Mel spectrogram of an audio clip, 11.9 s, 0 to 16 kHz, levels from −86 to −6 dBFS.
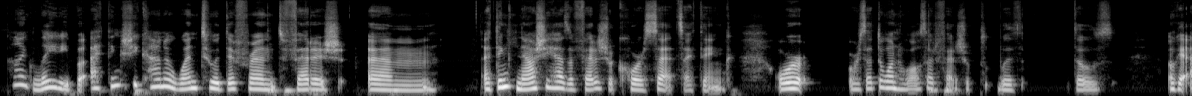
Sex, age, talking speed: female, 20-39, 190 wpm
